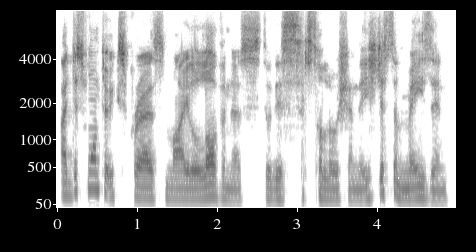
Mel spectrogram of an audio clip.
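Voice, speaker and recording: An enthusiastic man from Algeria, a jury member giving effusive feedback at an online pitch event over a video call. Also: normal speed, no echo.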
